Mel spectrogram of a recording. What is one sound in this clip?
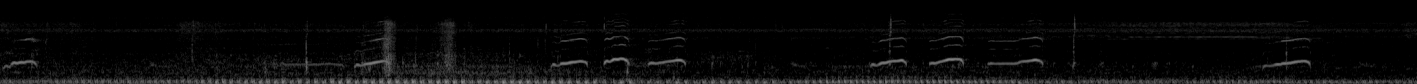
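A baby monkey squeaks in short, high, rising cries.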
